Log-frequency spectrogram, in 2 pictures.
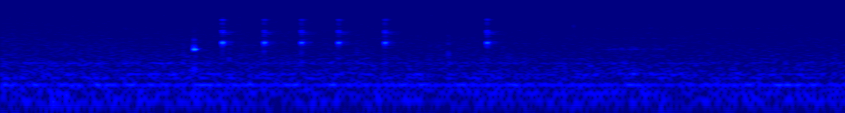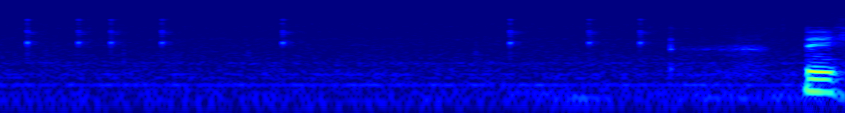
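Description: A phone keyboard clicks softly with each quick tap.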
